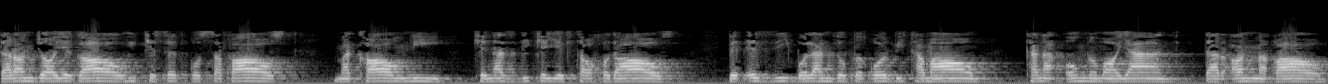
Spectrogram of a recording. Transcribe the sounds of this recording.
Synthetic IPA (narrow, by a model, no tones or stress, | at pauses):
d̪̥æɾɒnd͡ʒɒːjeɡɒːhiːcʰe̞sed̪ɢosæfɑːst̪ | mækʰɑːniː | cʰe̞næzd̪iːkʰe̞jekt̪ʰɒːxod̪ɑːst̪̚ | b̥eʔezːiːbolænd̪obe̞ɣoɾbiːt̪ʰæmɑːm | t̪ʰænæʔːomnemɑːjænd̪d̪̥æɾʔɒnmæɣɒːm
